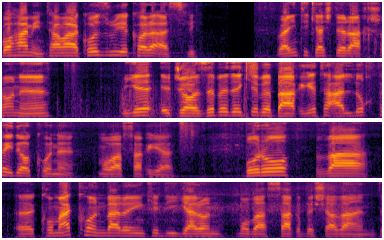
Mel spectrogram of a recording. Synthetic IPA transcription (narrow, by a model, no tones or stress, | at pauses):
bɒːɦæmint̪ʰæmæɾkʰo̞zɾuːje̞kʰɒːɾeæsliː | væiːnt̪ʰicʰːæʃd̪e̞ɾæxʃɒːne | miɟe̞ed͡ʒɒːze̞be̞d̪e̞cʰe̞be̞bæɣijet̪ʰæːlːo̞ɣpʰe̞jd̪ɒːkʰo̞ne̞ | movæfːæɣijæt̪ʰ | boɾo | væ | kʰo̞mækʰːo̞nbæɾɒːjeiːncʰe̞d̪iːɟæɾɒːnmo̞væfːæɣbe̞ʃævænd̪̥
